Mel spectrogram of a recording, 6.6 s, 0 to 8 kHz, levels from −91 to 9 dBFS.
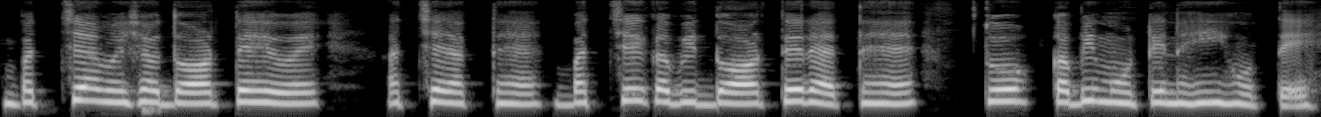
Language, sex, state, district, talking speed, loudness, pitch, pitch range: Hindi, female, Uttarakhand, Uttarkashi, 155 wpm, -17 LUFS, 255 Hz, 245-275 Hz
